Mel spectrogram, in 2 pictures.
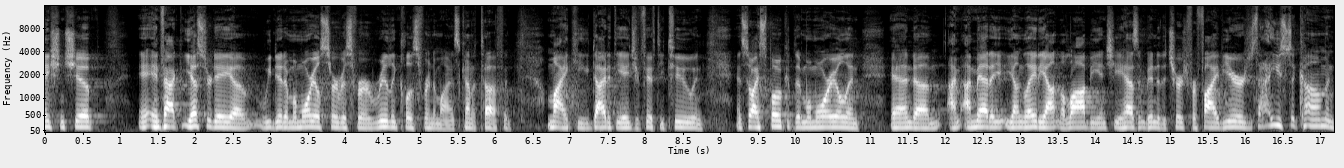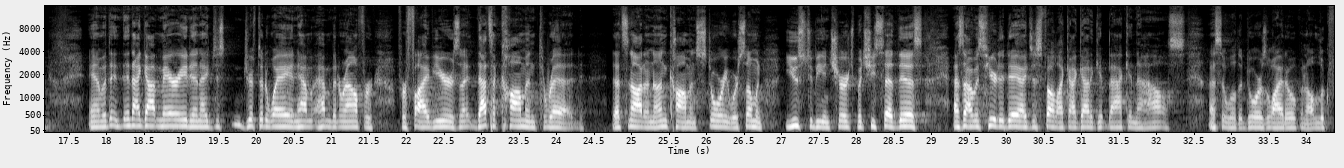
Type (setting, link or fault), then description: setting, large echoing room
